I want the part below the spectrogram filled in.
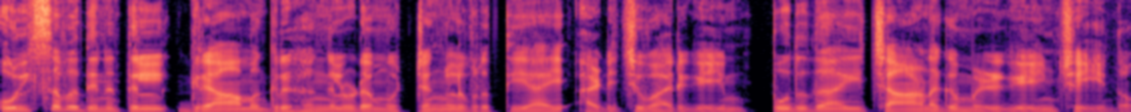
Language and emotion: Malayalam, neutral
